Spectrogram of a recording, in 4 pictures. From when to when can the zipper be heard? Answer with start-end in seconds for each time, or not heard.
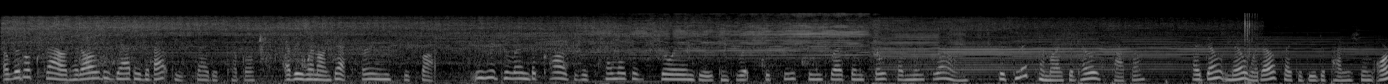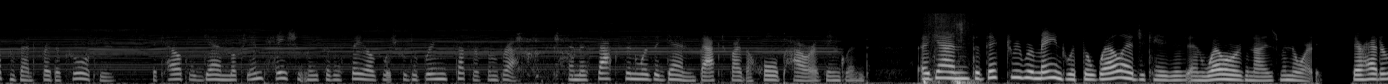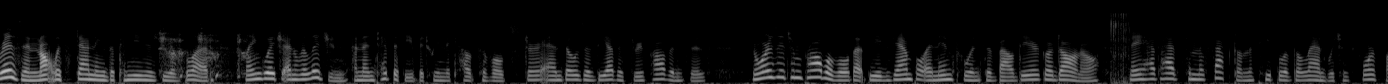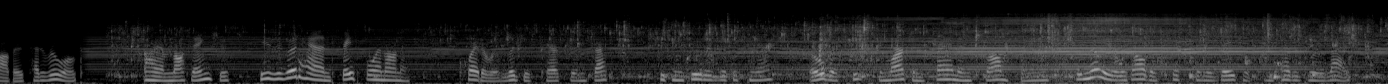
11.7-12.6, 23.1-23.7, 38.4-39.1.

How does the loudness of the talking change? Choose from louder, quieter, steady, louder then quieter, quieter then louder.
louder then quieter.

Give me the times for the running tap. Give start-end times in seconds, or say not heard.
0.0-12.7, 42.6-55.4.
